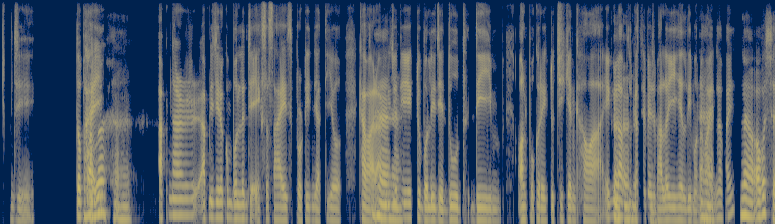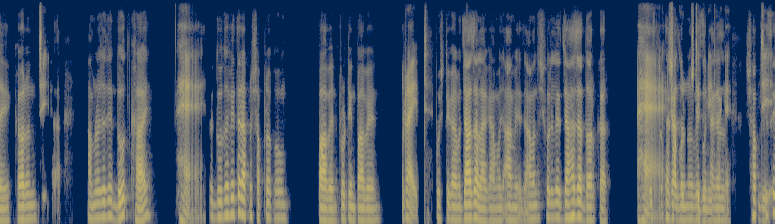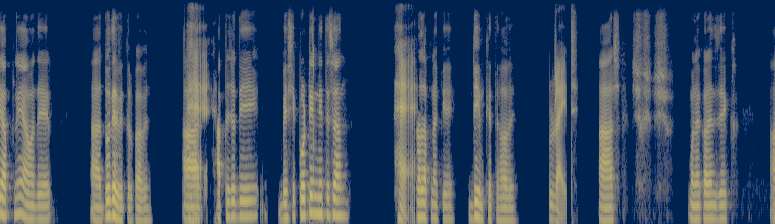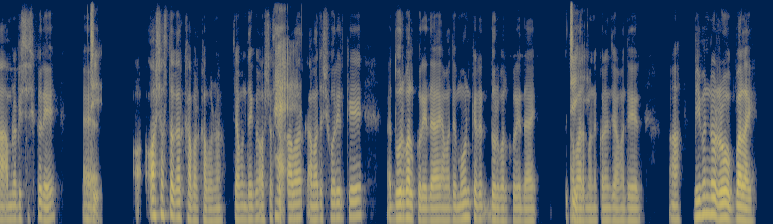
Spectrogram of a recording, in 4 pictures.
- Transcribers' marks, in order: tapping; chuckle; "সবরকম" said as "সপরকম"; "শরীরে" said as "শরিলে"
- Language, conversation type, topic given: Bengali, unstructured, শরীর সুস্থ রাখতে আপনার মতে কোন ধরনের খাবার সবচেয়ে বেশি প্রয়োজন?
